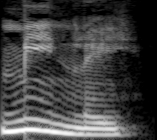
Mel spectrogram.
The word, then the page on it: meanly: British English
